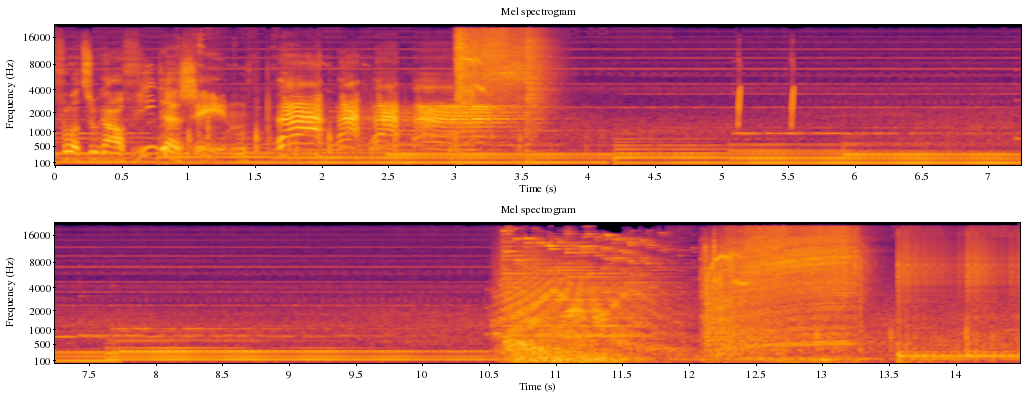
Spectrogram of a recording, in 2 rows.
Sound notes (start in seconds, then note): 3.3 laughing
